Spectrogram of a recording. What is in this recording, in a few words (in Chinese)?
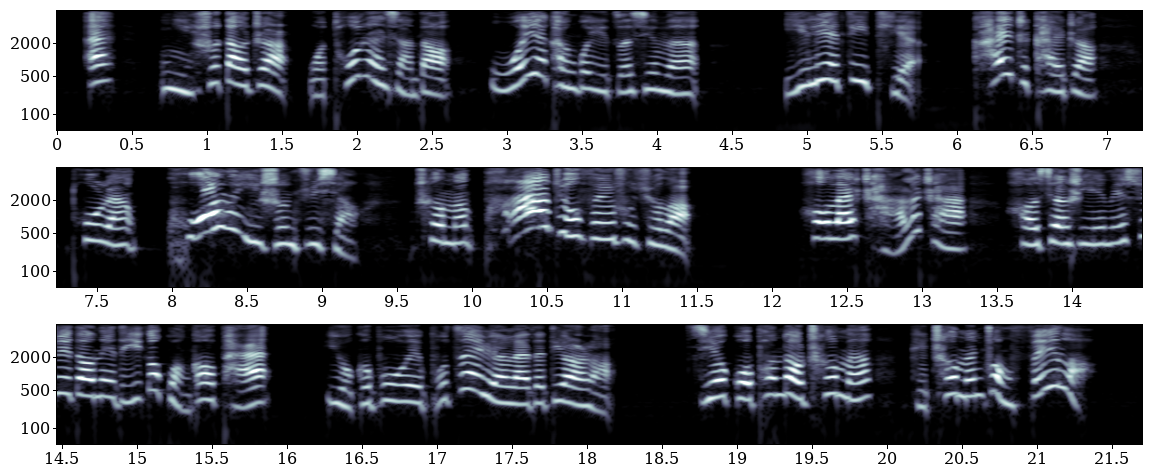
小女孩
